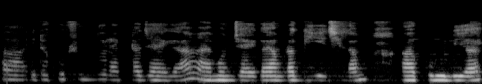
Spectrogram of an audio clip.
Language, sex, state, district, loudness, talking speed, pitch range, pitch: Bengali, female, West Bengal, North 24 Parganas, -25 LUFS, 150 wpm, 195-215 Hz, 200 Hz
